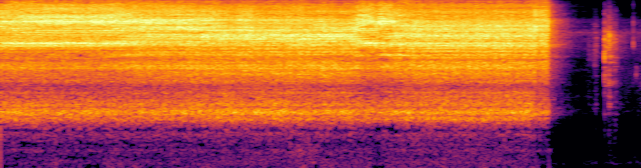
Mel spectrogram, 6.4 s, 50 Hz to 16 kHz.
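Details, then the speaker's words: 2009 Hemi 1500 long block build, cylinder head checked with compressed air: sharp steady hiss for about five seconds, then cuts off; number eight exhaust valve not sealing, while all intake valves look okay. "yeah we still have an issue with the number eight exhaust valve not ceiling uh correctly"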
